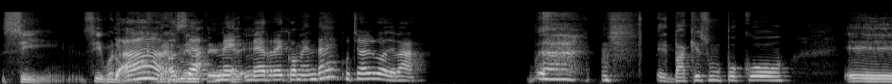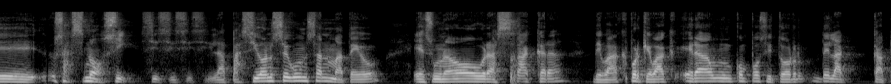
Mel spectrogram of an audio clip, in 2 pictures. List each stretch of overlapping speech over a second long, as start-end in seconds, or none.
1.2-2.6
